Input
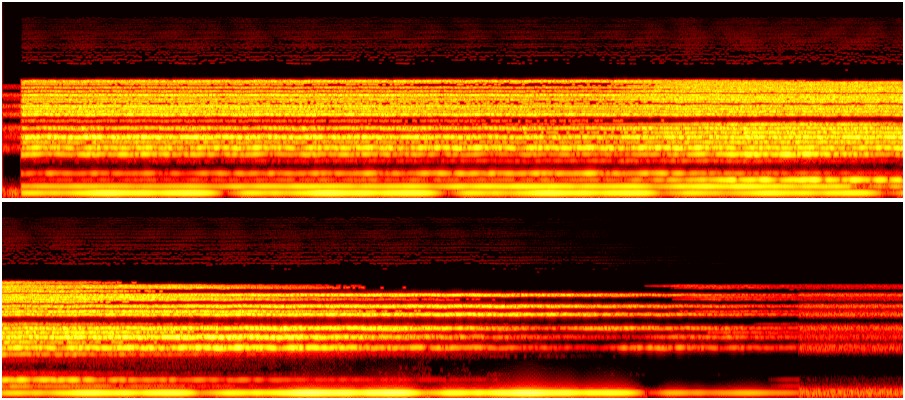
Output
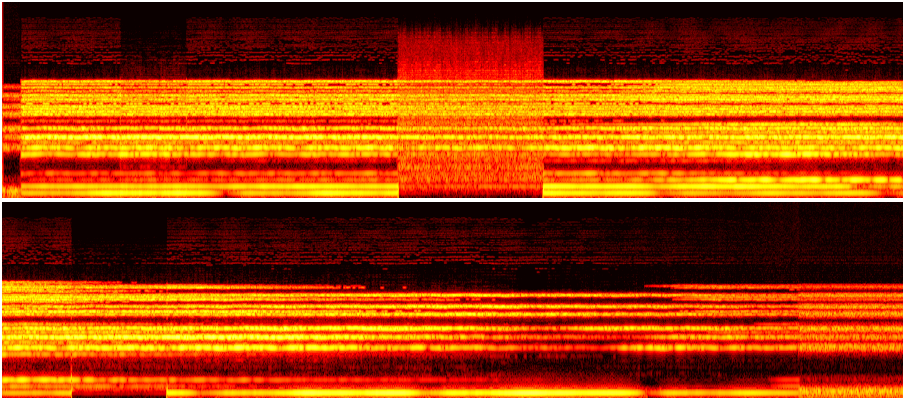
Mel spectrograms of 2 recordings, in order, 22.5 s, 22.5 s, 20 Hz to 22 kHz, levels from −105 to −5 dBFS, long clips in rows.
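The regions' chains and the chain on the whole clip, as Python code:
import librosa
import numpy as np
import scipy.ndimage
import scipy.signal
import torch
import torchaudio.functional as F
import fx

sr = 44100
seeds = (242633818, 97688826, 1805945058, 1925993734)

y = fx.chain(x, sr, fx.lowpass(hz=1800.0, slope=6),
    fx.env_flatten(amount_pct=100), at=(1.47, 2.3))
y = fx.chain(y, sr, fx.differentiator(),
    fx.leveller(passes=3),
    fx.bandpass_edges(low_hz=430.0, high_hz=2200.0), at=(4.94, 6.76))
y = fx.chain(y, sr, fx.cheby_ripple_highpass(hz=200.0, ripple_db=3),
    fx.air_absorb(metres=95.0), at=(12.12, 13.32))
y = fx.notch(y, sr, hz=1400.0, q=19.0)
y = y + 0.69 * np.pad(y, (int(4.6 * sr / 1000.0), 0))[:len(y)]
y = fx.env_flatten(y, sr, amount_pct=50)
y = F.gain(torch.from_numpy(y), -3.5).numpy()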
